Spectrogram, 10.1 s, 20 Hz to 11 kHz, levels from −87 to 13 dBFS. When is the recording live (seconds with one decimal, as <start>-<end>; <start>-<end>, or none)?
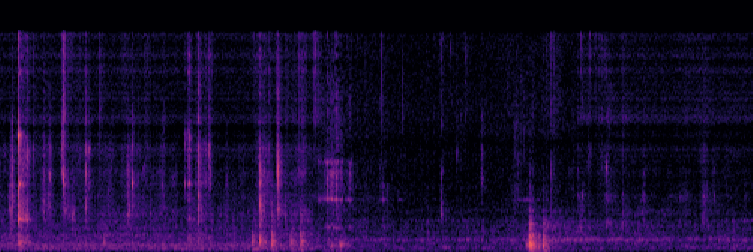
4.3-7.7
